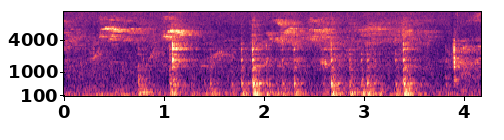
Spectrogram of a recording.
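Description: A thin pen-like tool and fingernails scratch and tap the closed top lid and fallboard area of a Kawai upright piano with a glossy dark lacquered wood finish and a large hollow body. Soft, quiet scratching runs throughout, broken by a few sharp taps that thud low and die away quickly.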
